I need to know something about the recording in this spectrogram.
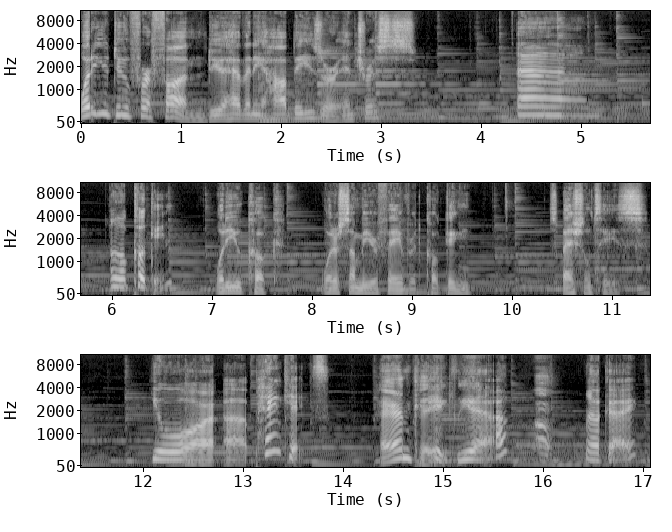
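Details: Adult interviewer in conversation; normal speech.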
